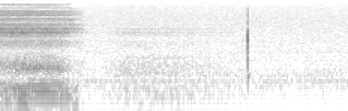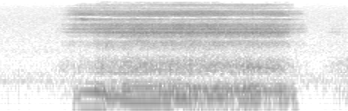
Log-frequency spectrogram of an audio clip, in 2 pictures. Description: Snoring husband this is women across America are tired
